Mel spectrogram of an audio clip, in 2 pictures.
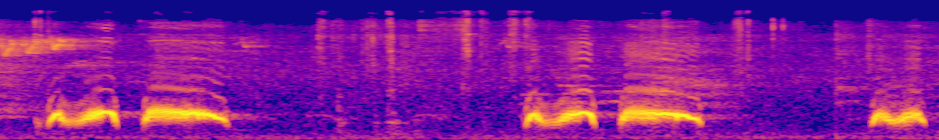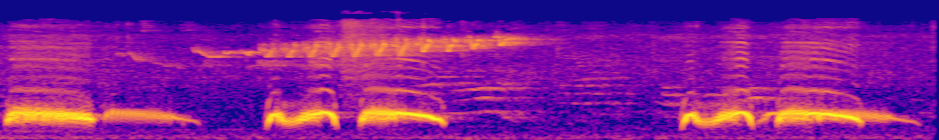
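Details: Spotted dove decoy call in the 'thúc gù' style, used as a lure to stir captive doves into calling. Five low cooing phrases, each a pair of throaty notes, come about every two seconds. A brief high rising buzz is heard near the middle.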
